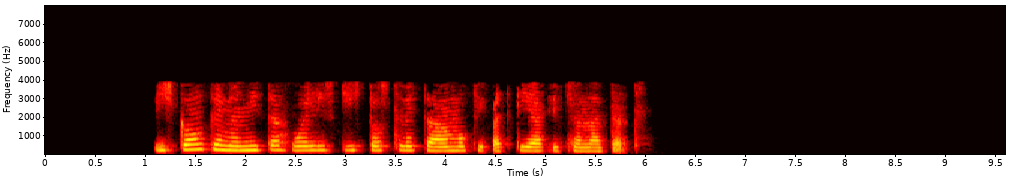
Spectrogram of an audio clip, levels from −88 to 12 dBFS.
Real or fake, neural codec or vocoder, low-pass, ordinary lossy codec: fake; codec, 44.1 kHz, 2.6 kbps, DAC; 7.2 kHz; AAC, 16 kbps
